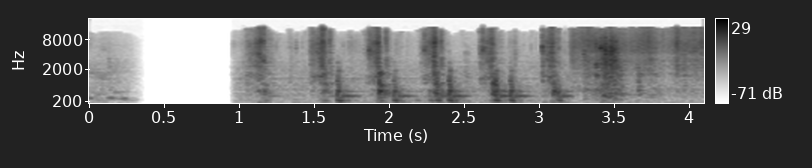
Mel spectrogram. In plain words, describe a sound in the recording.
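A knife chops vegetables on a cutting board with quick knocks.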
